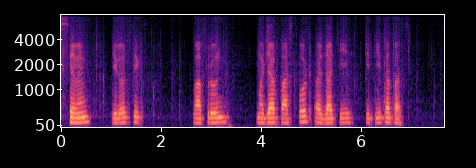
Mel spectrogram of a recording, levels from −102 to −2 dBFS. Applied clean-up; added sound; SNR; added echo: neural mask model RNNoise.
